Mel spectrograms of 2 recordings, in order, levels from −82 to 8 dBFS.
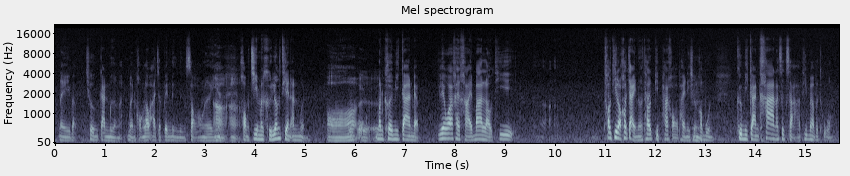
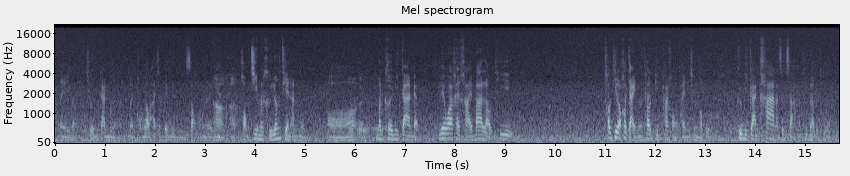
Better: first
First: hiss; faint; throughout; 20 dB below the speech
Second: hiss; loud; throughout; 7 dB below the speech

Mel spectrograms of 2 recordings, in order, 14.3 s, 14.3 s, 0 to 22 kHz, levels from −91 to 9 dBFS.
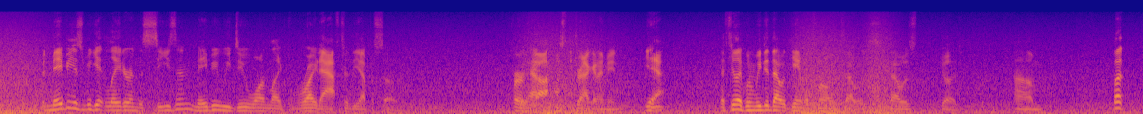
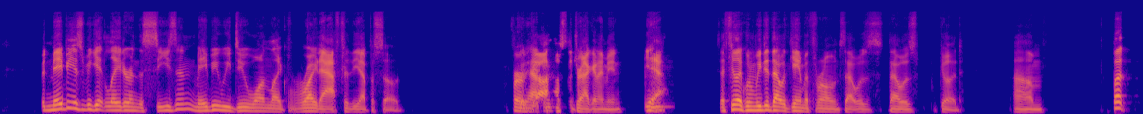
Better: second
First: wind noise on the microphone; occasional gusts; 10 dB below the speech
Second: none

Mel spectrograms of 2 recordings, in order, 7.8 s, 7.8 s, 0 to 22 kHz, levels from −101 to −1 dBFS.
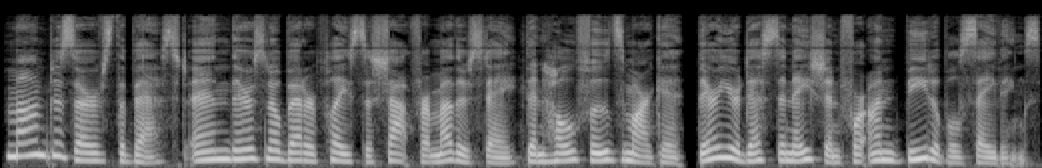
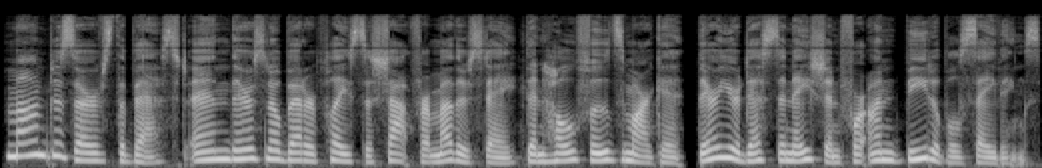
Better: neither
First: none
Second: none

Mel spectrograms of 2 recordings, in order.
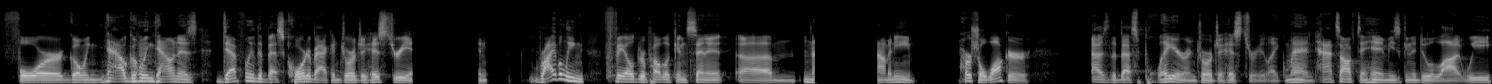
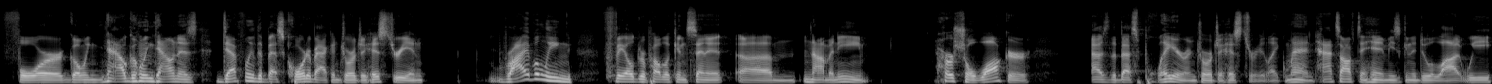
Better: second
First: audio freezing; at 4 s for 0.5 s and at 8 s for 0.5 s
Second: none

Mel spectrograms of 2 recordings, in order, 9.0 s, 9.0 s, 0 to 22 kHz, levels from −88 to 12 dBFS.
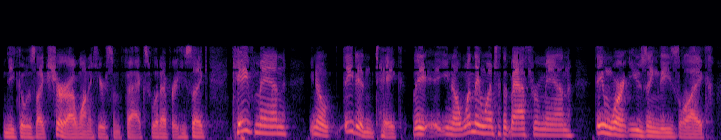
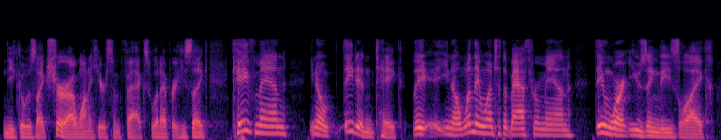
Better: second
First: garbled, watery; badly; nothing above 5.5 kHz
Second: garbled, watery; slightly; nothing above 6.5 kHz

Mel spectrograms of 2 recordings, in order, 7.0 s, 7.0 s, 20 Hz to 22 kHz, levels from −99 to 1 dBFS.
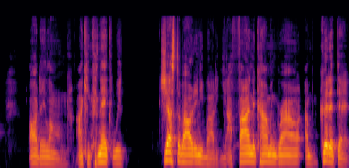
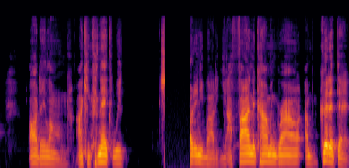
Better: first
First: none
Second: audio cutting out; at 3.5 s for 0.5 s

